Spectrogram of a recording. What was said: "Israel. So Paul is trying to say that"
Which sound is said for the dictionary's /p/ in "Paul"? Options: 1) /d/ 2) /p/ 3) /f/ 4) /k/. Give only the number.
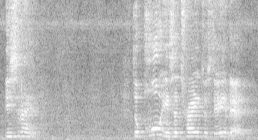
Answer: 2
